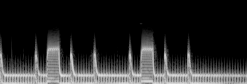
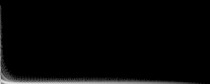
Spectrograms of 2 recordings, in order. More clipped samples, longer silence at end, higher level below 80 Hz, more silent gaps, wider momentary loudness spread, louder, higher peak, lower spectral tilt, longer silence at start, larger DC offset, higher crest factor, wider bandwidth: neither; second, 0 s vs 0.5 s; about the same, -16 dBFS vs -18 dBFS; neither; second, 2 LU vs 18 LU; first, -12 LUFS vs -25 LUFS; about the same, 0 dBFS vs -2 dBFS; second, -11.5 dB/octave vs -13.5 dB/octave; about the same, 0 s vs 0 s; neither; about the same, 10 dB vs 14 dB; first, 3.5 kHz vs 0.5 kHz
